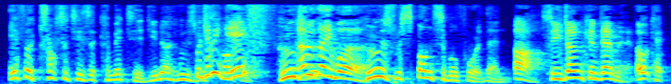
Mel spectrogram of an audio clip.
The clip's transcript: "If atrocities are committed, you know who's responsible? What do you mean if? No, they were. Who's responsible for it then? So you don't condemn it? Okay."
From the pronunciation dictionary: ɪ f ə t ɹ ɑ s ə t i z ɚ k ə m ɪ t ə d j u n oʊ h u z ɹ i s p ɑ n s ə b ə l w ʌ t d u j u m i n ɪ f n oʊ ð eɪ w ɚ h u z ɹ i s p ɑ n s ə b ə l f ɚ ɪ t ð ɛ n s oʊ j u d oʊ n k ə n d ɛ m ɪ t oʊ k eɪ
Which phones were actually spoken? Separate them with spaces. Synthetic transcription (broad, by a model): ɪ f ə t ɹ ɑ s ə t i z ɚ k ə m ɪ t ə d j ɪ n oʊ h u z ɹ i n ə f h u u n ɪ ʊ ð eɪ w ɚ h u z ɹ i s p ɑ n s ə b ə l f ɚ ɪ t ð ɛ n s oʊ j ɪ d oʊ n k ə n d ɛ m ɪ t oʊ k eɪ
